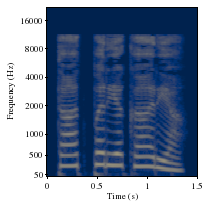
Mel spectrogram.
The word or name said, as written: ತಾತ್ಪರ್ಯಕಾರ್ಯ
